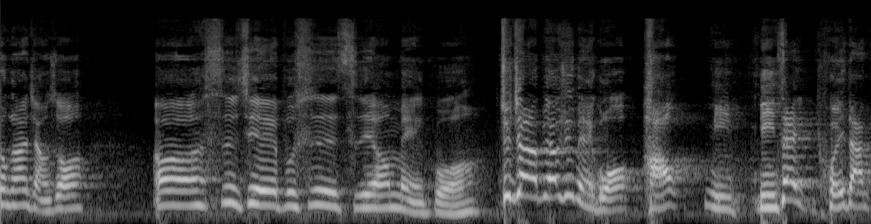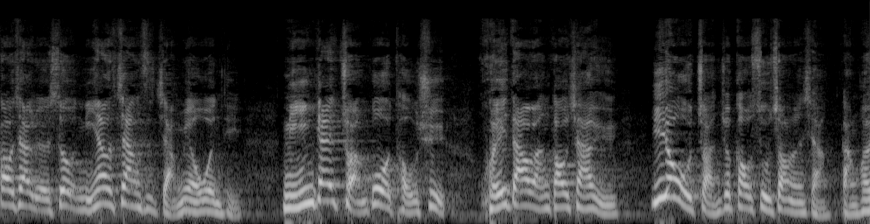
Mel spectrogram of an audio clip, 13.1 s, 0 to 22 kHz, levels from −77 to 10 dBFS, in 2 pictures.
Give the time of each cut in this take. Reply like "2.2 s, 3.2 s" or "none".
none

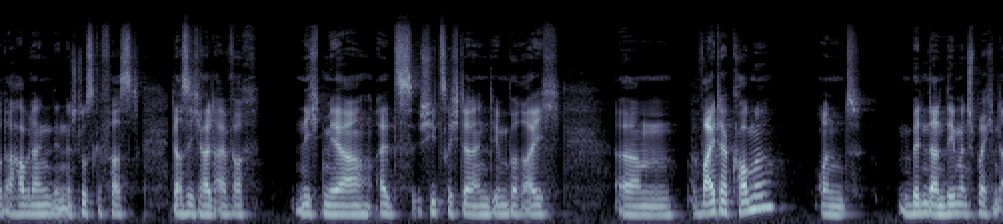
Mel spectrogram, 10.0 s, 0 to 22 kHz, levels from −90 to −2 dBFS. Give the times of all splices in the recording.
none

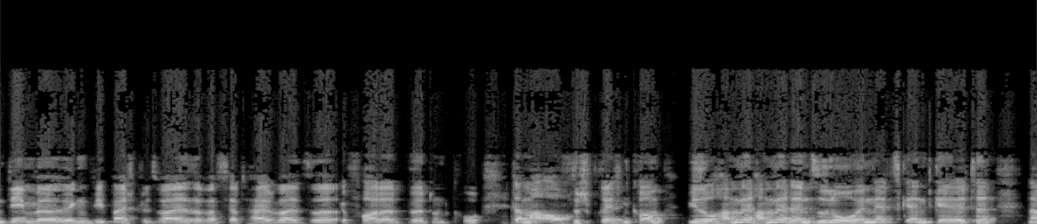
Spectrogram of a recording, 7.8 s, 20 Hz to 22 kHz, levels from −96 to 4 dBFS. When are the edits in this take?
2.5 s, 3.2 s, 3.8 s, 4.3 s, 5.7 s

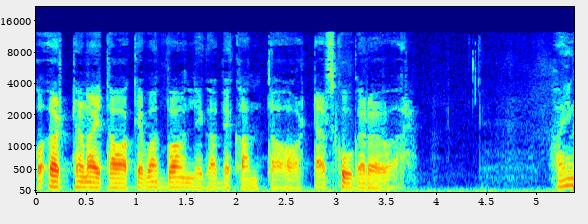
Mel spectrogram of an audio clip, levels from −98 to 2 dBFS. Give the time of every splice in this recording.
1.2 s, 2.9 s

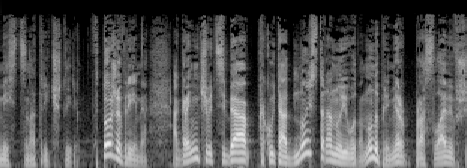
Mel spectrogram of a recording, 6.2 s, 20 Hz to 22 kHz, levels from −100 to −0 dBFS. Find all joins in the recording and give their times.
1.1 s, 4.8 s

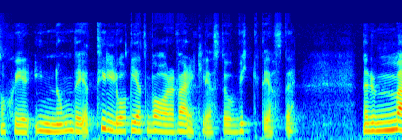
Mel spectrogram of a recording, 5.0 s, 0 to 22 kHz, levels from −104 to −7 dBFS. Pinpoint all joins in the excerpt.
1.6 s, 2.2 s

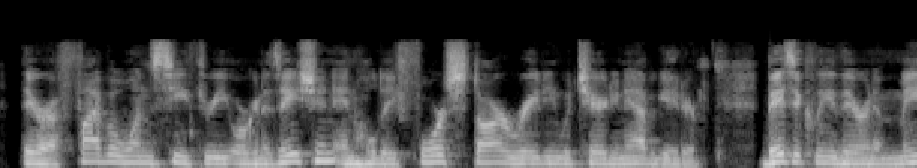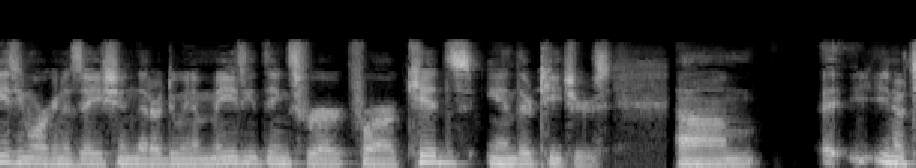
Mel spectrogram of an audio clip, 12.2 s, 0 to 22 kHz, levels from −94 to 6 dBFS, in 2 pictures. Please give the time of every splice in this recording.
5.0 s, 10.5 s

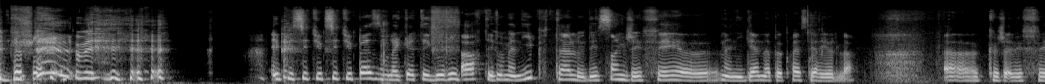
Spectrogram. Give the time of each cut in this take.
3.2 s, 4.6 s, 5.0 s, 7.2 s, 8.1 s

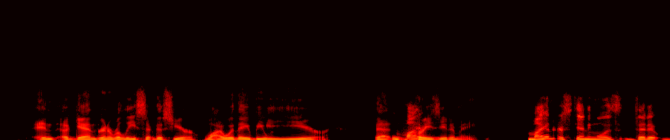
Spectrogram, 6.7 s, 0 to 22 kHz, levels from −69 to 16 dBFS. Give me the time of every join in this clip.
1.0 s, 1.5 s, 2.7 s, 3.9 s

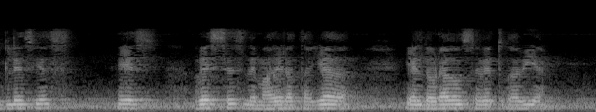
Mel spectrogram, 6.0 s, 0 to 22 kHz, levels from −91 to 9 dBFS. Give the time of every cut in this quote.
2.0 s

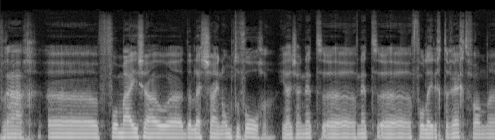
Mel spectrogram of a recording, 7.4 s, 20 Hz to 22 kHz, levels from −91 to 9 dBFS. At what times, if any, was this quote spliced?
3.5 s, 5.4 s

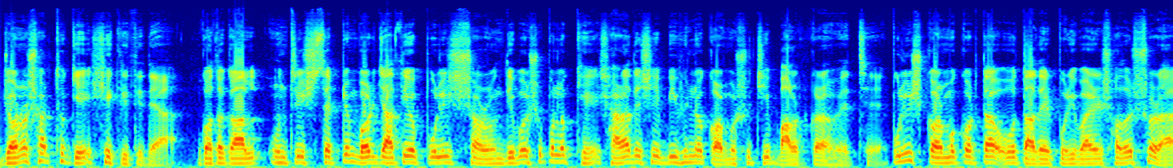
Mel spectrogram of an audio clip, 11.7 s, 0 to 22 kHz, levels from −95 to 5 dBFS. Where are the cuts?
1.9 s, 8.8 s

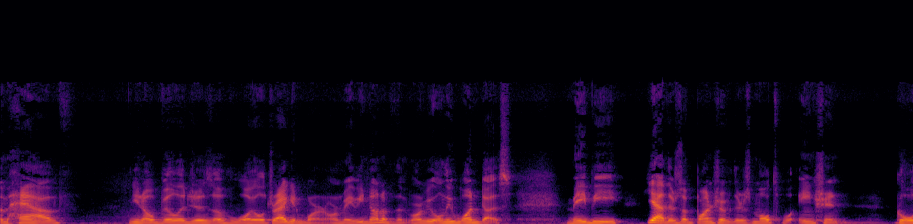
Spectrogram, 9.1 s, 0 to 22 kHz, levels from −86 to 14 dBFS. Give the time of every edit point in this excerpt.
none

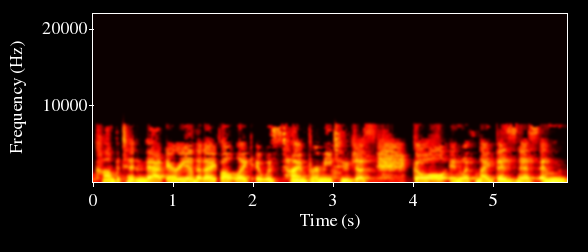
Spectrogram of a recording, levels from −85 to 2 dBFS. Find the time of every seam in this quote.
1.5 s, 3.0 s

